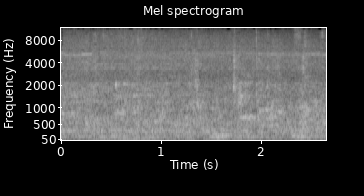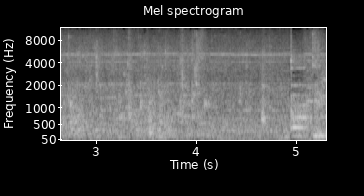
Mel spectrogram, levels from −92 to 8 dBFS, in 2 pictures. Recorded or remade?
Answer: recorded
